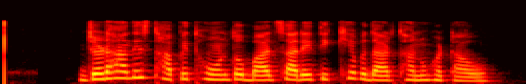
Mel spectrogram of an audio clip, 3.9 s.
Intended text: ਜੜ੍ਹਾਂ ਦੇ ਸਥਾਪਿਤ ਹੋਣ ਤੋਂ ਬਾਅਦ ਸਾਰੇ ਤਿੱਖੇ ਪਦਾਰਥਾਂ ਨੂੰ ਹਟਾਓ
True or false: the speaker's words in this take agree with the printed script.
true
